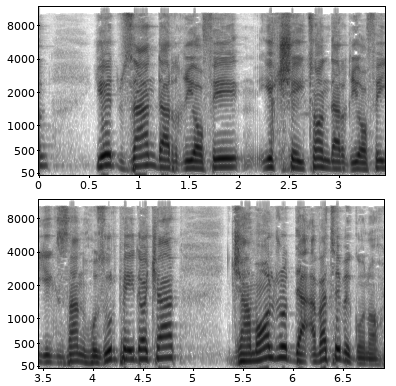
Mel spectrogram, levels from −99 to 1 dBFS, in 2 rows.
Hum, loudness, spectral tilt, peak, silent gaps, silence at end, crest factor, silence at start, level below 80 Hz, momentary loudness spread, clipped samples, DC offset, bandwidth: none; -12 LUFS; -5 dB/octave; 0 dBFS; none; 0 s; 12 dB; 0 s; -54 dBFS; 6 LU; 0.5%; under 0.1%; 12 kHz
